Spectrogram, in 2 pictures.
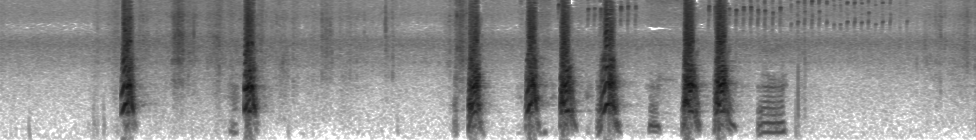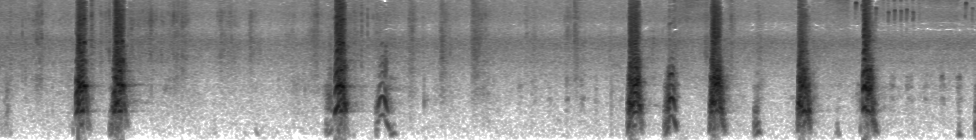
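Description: Dachshunds barking at a mole in its burrow: short, sharp barks in uneven bursts of one to four, with quiet gaps between.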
